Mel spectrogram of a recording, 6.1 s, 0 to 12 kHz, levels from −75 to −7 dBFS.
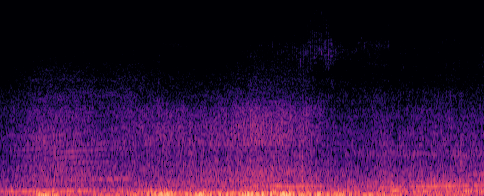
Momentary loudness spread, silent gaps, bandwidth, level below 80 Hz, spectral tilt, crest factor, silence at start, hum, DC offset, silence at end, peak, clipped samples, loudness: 7 LU; none; 6.2 kHz; -30 dBFS; -8.5 dB/octave; 14 dB; 0 s; none; under 0.1%; 0 s; -14 dBFS; under 0.1%; -33 LUFS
